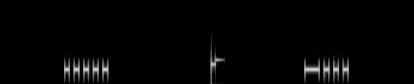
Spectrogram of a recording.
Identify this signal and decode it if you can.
Morse code, heard as a keyed tone, about 25 wpm, 700 Hz. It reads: 5 B
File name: Single-Letter-Number-25wpm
